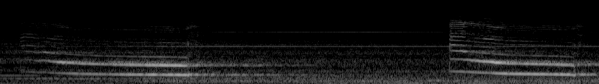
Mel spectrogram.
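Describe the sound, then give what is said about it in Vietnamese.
A cat yowling as it is chased out through a window at night: two loud, drawn-out wavering cries, each starting high and sliding downward in pitch, separated by a pause over faint background hiss. “Nó kêu lên một tiếng, rồi nhảy vọt ra ngoài cửa sổ, biến mất trong màn đêm, để lại những âm thanh cô liêu ghê rợn.”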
